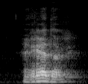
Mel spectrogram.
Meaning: savior, rescuer
- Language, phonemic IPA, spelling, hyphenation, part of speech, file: Dutch, /ˈrɛdər/, redder, red‧der, noun / verb, Nl-redder.ogg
